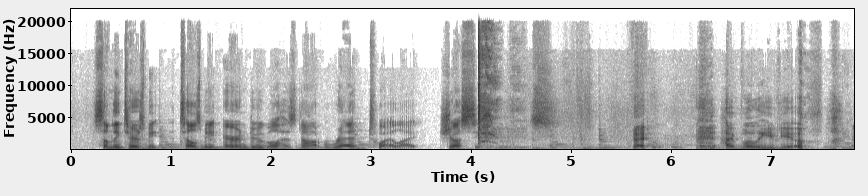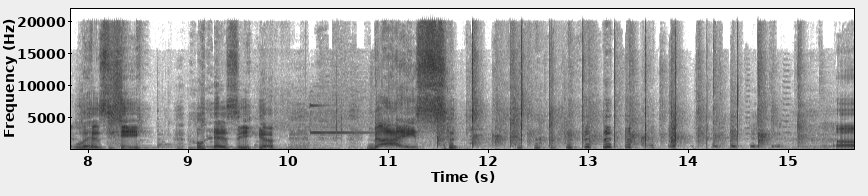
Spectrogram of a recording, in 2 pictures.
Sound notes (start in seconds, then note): 5.6 chuckling; 10.2 chime dings; 10.8 audience members clapping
